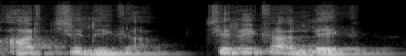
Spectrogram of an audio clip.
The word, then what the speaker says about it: Chilika: know that is called chilka or chiliga chilika lake it is called by the name and it pronounced in in conversations many people say chilka lake it doesn't matter this chilika lake is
